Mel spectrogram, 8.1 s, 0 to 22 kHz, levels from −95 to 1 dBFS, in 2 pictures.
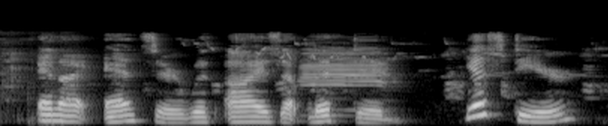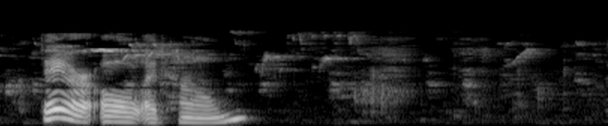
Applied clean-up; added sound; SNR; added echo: classical method log-MMSE.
